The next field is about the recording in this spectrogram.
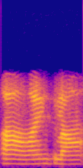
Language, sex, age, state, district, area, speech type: Tamil, female, 18-30, Tamil Nadu, Kallakurichi, rural, conversation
